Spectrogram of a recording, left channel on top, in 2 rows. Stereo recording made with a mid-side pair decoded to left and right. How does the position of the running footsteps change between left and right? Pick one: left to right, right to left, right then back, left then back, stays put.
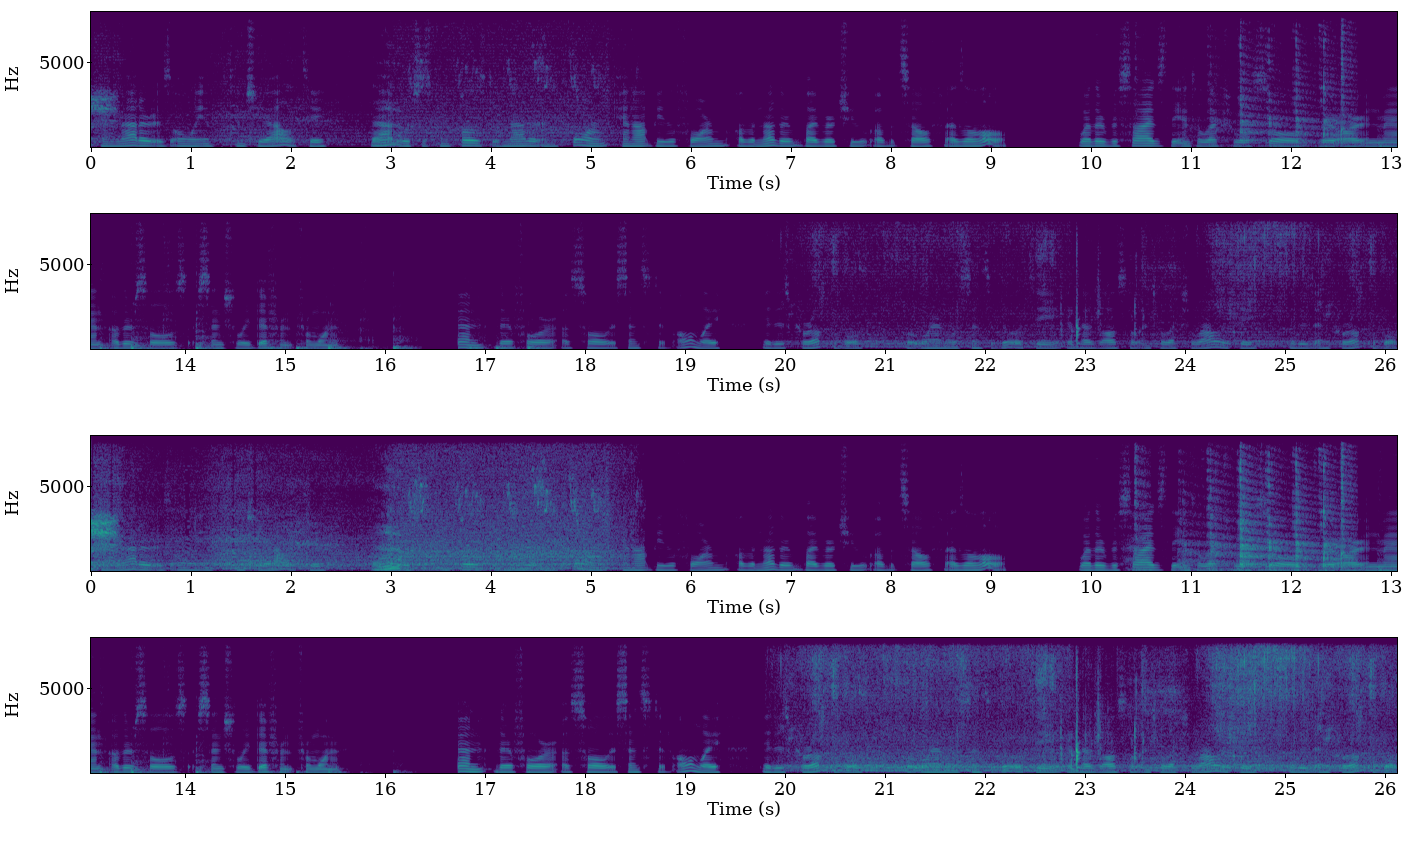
right to left.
